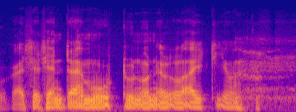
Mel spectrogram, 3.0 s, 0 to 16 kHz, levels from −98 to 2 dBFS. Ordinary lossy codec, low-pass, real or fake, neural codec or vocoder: none; 14.4 kHz; real; none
